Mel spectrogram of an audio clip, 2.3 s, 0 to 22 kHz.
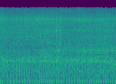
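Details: JF300 motorcycle after the loose chain adjuster cap, which had been rubbing the chain, was found and secured: even engine pulsing while riding with no tapping or rattle; the noise is gone.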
